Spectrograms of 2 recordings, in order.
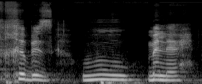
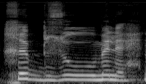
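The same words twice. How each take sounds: First: خبز وملح in separate words, "khibiz, u, mileh"; no liaison. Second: خبز وملح linked, "khibzu mileh"; liaison. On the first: Teacher shows what to avoid, unlinked "khibiz u mileh". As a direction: split off the و and add a vowel inside khibiz. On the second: Teacher demonstrates the liaison, linked "khibzu mileh". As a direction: carry the و onto خبز as a u: "khibzu". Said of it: "when I'm doing the liaison". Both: Shown as a demonstration.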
